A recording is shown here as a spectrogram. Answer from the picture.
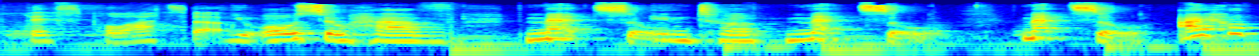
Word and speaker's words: mezzo: are pictures of this pazo you also have metso inter metso metso I hope you got that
